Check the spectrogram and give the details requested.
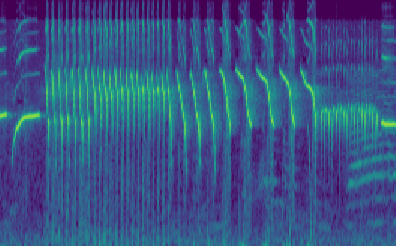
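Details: Canary song used for training birds, in the style called nozes: a rising whistle, then fast rattling rolls of repeated notes, a run of clear downslurred whistles, and a rapid trill ending on a steady whistle.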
